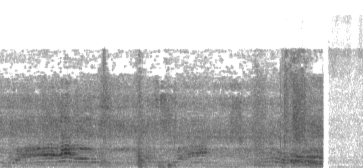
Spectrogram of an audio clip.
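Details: House cat meowing repeatedly in a drawn-out, wavering, harmonic cry, starting strong, pausing, then rising again near the end, with background music and some clatter running underneath until an abrupt cut.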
